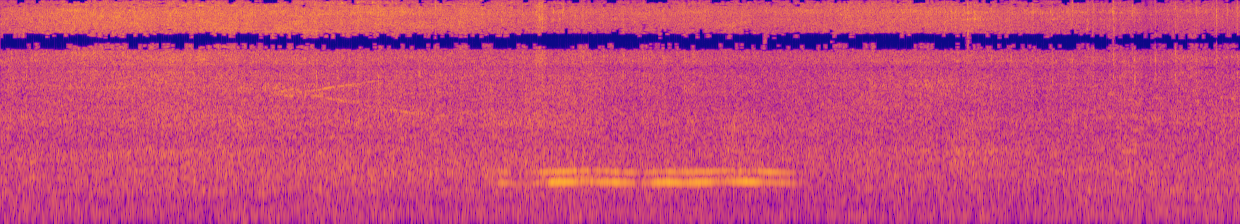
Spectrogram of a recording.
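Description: A model train whistle blows for about three seconds, starting about five seconds in: two wavering tones sounding together. Behind it is a steady background din.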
